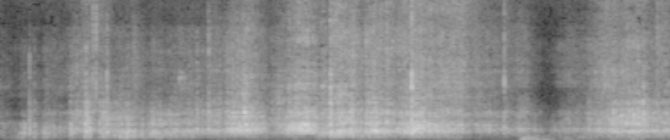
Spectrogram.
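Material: Cardboard.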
